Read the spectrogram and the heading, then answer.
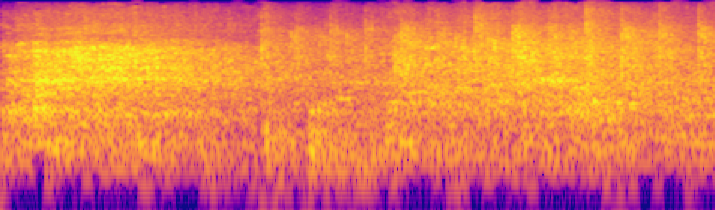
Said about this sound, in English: That was the sisterhood cheering right there.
